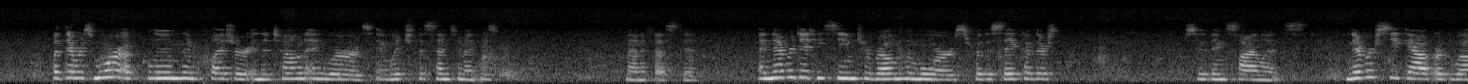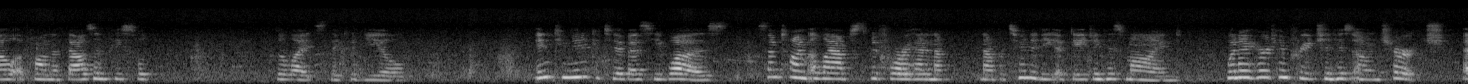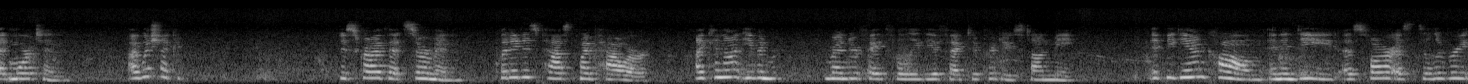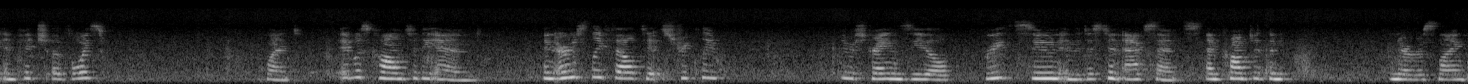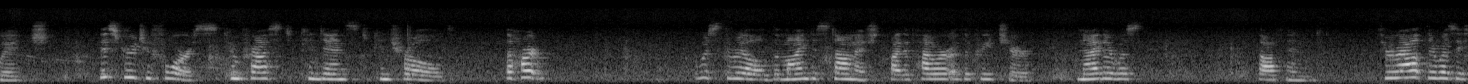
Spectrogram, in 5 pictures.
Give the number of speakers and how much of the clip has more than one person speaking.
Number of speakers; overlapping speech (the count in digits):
1, no overlap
